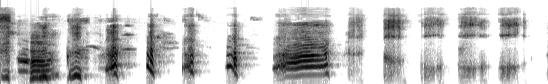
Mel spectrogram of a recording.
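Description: Hearty laughter in a rapid run of short bursts, with one longer, drawn-out high laugh about halfway through.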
